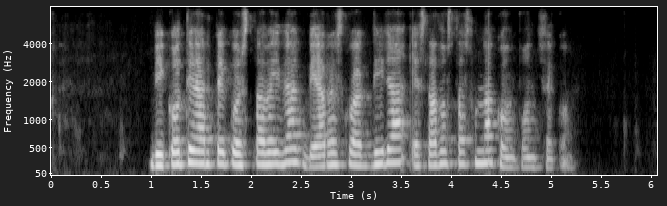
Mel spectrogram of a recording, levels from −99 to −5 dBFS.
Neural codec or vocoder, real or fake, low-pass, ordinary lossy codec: codec, 16 kHz, 8 kbps, FreqCodec, smaller model; fake; 7.2 kHz; Opus, 24 kbps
